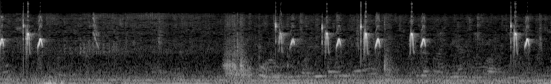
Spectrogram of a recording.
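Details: Morning calls of an olive-backed tailorbird, played to prompt other tailorbirds to sing. A quiet start, then a brief low rustle, followed by loud high, sharp paired chirps in quick succession.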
